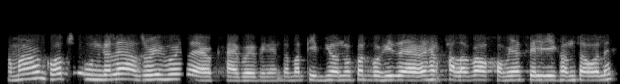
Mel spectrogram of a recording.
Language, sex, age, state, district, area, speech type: Assamese, female, 30-45, Assam, Lakhimpur, rural, conversation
